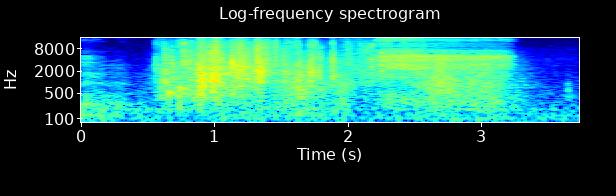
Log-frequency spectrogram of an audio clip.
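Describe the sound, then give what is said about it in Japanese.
A strange paper wrapper crinkles and rustles as it is peeled off a plastic drink bottle, a continuous crackling burst lasting about three seconds with no talking. “このペットボトルなんか変な紙が巻いてある。”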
